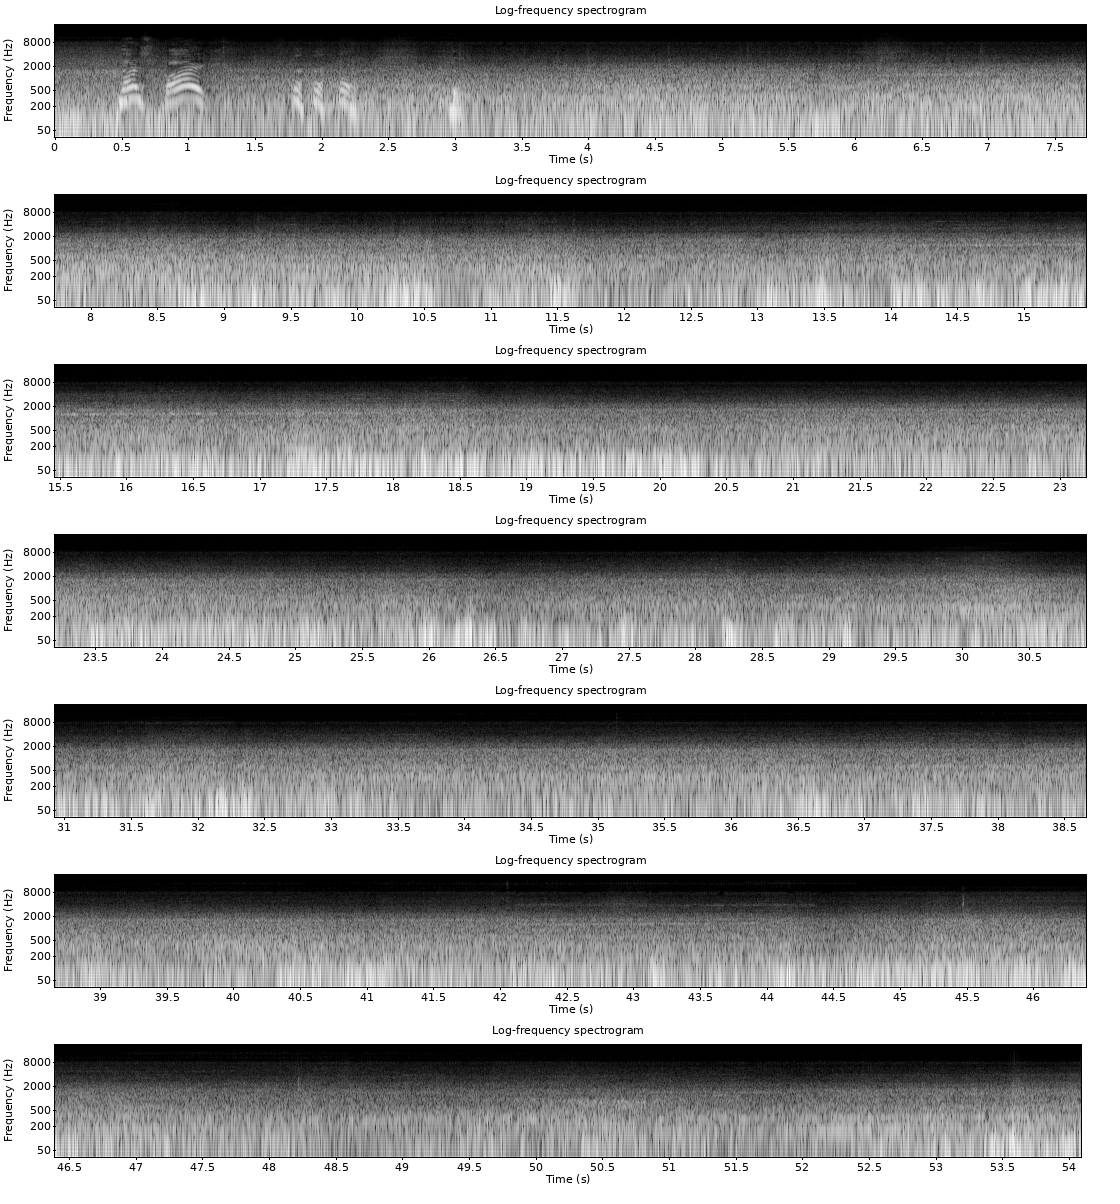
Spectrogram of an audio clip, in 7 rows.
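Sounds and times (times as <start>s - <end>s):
bike tyre noise on pavement: 0.0s - 54.0s
wind buffeting microphone: 0.0s - 54.0s
faint whine rising in pitch: 46.5s - 54.0s.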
